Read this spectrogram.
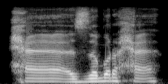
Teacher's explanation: হা জবর হা হরফ হলকের মধ্যখান থেকে উচ্চারণ করতে হবে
